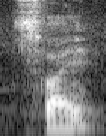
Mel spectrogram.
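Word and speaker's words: zwei: तो इसको मैं ना इंग्लिश में भी लिख देता हूँ यहाँ पे, ताकि आपको थोड़ा सा एक प्रोनाउंसिएशन का आइडिया हो जाए। नुल, आइंस, स्वाय, त्राय।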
